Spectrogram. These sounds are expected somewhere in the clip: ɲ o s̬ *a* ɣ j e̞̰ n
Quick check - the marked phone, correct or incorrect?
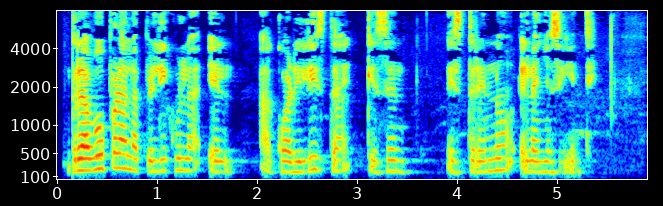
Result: incorrect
